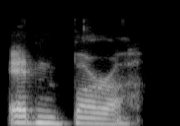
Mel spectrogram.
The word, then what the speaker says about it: Edinburgh: The real pronunciation, if you want to pretend that you're kind of local, is Edinburgh.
